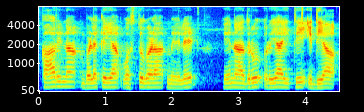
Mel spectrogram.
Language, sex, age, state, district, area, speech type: Kannada, male, 18-30, Karnataka, Davanagere, rural, read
